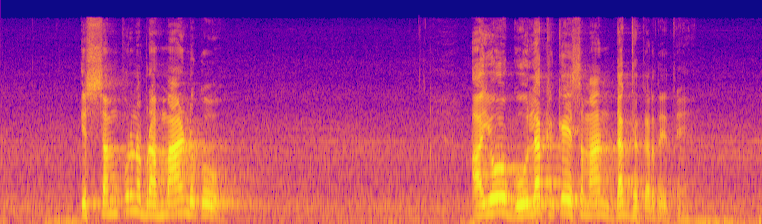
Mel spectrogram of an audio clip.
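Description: An elderly man speaks slowly and expressively into a close microphone, with long pauses.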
